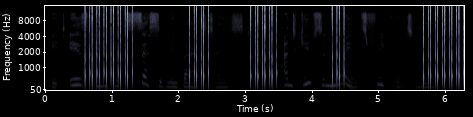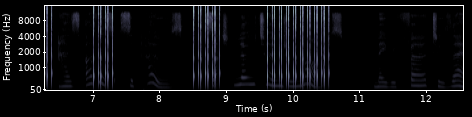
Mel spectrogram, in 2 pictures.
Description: Pulse dialling, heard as clicks on a phone line, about 9 pulses a second, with speech in English. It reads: 7 3 4 2 7 3 4 9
